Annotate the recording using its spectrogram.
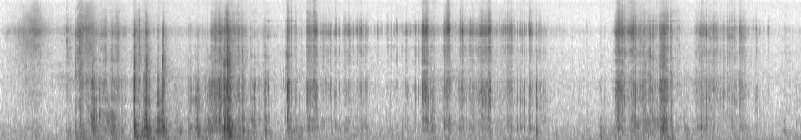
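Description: Irregular close-up scraping, rustling and clicking of handling noise, in bursts that are loudest in the first few seconds and then come more sparsely.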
